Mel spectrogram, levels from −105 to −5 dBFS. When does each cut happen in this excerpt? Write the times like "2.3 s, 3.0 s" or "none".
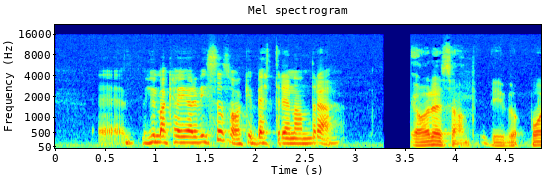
none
